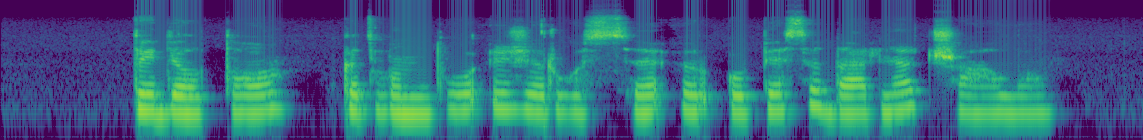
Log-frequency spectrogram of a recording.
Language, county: Lithuanian, Alytus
